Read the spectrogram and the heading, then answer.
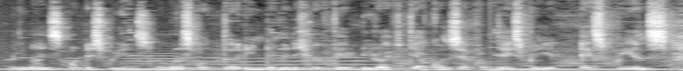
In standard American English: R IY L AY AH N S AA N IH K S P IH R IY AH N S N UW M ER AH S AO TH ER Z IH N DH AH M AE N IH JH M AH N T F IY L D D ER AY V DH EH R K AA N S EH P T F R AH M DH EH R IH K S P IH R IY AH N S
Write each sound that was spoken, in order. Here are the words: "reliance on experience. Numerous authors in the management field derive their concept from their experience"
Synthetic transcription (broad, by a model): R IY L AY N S AA N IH K S P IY R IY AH N S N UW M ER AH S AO T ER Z IH N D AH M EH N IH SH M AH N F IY D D AY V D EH K AA N S EH P T F R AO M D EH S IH K S P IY R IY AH N S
